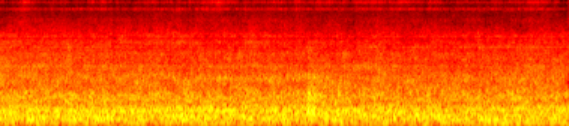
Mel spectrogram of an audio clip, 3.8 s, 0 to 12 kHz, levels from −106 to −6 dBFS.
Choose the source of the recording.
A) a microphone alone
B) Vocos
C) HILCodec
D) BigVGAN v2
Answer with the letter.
C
